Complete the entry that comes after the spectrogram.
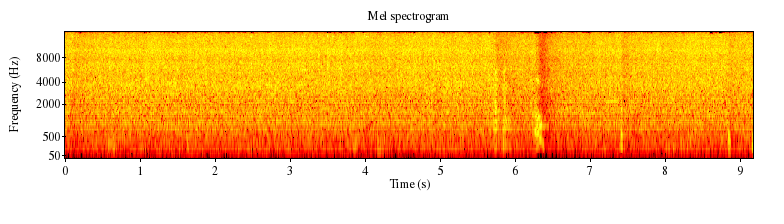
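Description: Steady hiss of heavy rain, with a few brief faint squeaks about two-thirds of the way in.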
